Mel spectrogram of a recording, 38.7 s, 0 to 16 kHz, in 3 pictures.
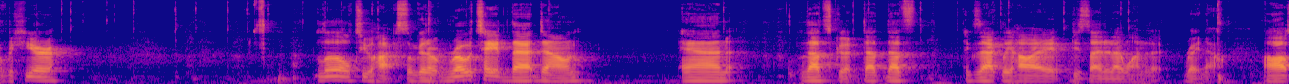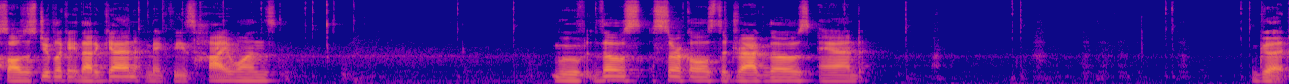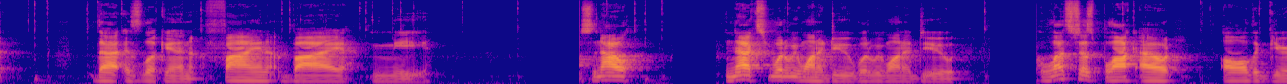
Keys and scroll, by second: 1.1 1, 4.3 r, 8.6 1, 12.2 r, 14.5 1, 16.4 e, 26.2 1, 32.2 1, 36.6 1, 37.2 1.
